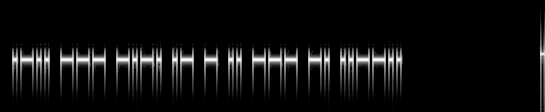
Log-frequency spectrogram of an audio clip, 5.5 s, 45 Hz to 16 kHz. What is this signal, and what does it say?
Morse code, heard as a keyed tone, about 30 wpm, 700 Hz. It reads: LOCATION?
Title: Sentences from Top 1000 Words - Review Part 6 - 30wpm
